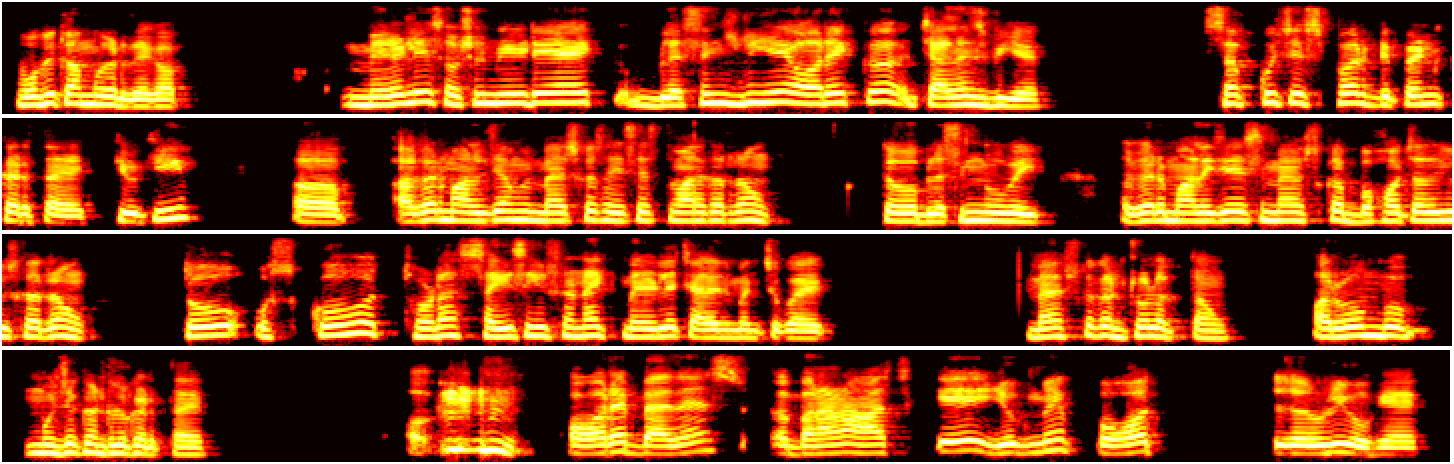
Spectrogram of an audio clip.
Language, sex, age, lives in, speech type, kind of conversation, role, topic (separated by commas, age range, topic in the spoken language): Hindi, male, 18-19, India, conversation, unstructured, none, आपके जीवन पर सामाजिक माध्यमों का क्या प्रभाव पड़ता है?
